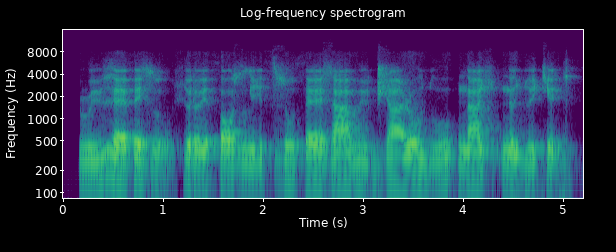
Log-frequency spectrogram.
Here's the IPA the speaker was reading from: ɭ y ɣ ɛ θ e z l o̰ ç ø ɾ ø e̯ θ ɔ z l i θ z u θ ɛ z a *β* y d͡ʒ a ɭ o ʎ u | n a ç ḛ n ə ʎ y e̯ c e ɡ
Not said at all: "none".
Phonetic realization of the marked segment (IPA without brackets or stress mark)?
β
